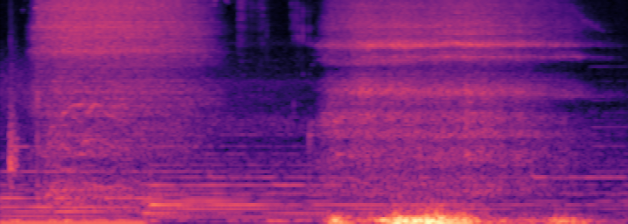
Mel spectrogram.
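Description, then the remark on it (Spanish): A slow, hissing deep inhale through the nose, then a fuller, breathier exhale out through the mouth, taken before moving on to the next round of an exercise, with no talking over it. “Haz otra respiración profunda inhalando por la nariz y exhalando por la boca antes de pasar a la próxima ronda.”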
